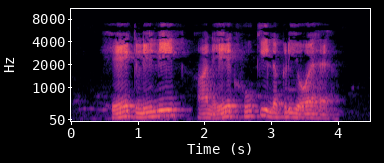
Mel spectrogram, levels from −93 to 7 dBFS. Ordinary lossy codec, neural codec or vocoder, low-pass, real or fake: MP3, 32 kbps; none; 7.2 kHz; real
